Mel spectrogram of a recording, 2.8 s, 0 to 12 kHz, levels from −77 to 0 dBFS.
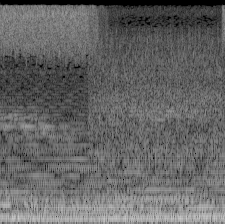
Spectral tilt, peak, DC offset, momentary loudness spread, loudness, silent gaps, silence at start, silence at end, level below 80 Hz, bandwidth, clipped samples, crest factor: -3.5 dB/octave; -6 dBFS; under 0.1%; 4 LU; -19 LUFS; none; 0 s; 0 s; -32 dBFS; 11.5 kHz; under 0.1%; 14 dB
